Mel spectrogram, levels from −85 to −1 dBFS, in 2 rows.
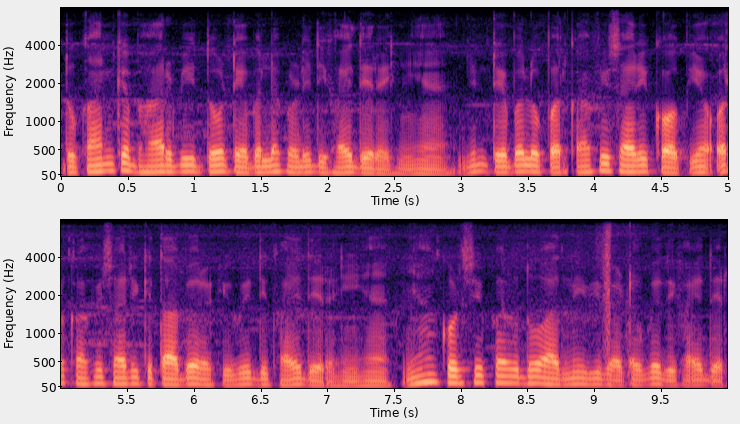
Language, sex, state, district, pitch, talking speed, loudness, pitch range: Hindi, female, Rajasthan, Nagaur, 100 Hz, 230 wpm, -19 LUFS, 90-110 Hz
